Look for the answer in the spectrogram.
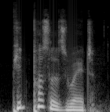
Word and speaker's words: Pete Postlethwaite: Wie wird er ausgesprochen? – Pete Postlethwaite. – Postlethwaite. Postlethwaite. Ja, genau, aber seinen Rollenname habe ich mir aufgeschrieben als David Postlethwaite, was witzig wäre.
